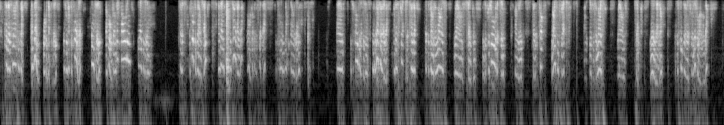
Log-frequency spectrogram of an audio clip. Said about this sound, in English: So I'm just going to put some oil on the work surface here so that the dough doesn't stick. And we're going to turn it out onto the work surface. And what I have to do now is what's called knock it back. So I get all the air out again.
